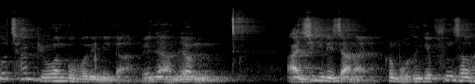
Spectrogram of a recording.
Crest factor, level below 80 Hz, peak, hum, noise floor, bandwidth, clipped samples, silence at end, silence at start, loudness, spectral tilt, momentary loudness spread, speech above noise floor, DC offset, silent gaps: 20 dB; -66 dBFS; -8 dBFS; none; -48 dBFS; 15 kHz; under 0.1%; 0 s; 0 s; -28 LUFS; -5 dB/octave; 9 LU; 21 dB; under 0.1%; none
